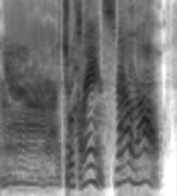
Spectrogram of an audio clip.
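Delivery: high, sniffing rat-creature voice, drawn-out "ah". Narrating a game, voicing Ratmech sniffing around the party; Ratmech voice. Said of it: "he talks like this".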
